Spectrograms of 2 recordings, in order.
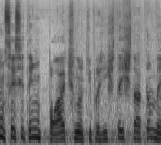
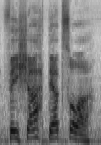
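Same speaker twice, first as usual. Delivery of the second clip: slow, clear spoken command; talking to voice assistant; 3 semitones higher, 4 dB louder, slower than usual. Real, not acted. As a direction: give the car a voice command. Voice command to car system.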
